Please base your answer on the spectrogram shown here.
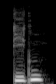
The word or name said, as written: ditten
